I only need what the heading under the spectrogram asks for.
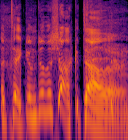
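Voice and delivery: loud, very high-pitched put-on Italian accent. Recapping a movie scene and redoing a line in an italian accent. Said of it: "That should be in an Italian accent".

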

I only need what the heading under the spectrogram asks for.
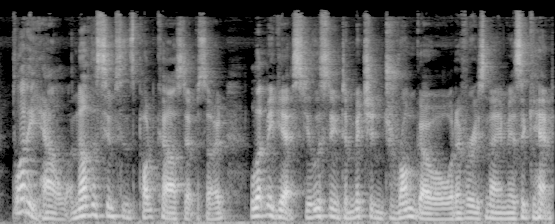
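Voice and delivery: usual speaking voice

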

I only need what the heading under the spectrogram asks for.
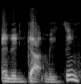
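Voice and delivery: voice jumps, cracking into a weird register. Discussing Spider-Man films: voice jumping to a weird octave. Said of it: "My voice went to a weird octave there".

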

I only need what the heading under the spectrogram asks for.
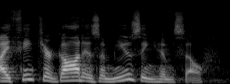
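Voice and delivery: ordinary talk, nothing marked

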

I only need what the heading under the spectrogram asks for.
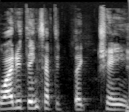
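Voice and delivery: usual speaking voice

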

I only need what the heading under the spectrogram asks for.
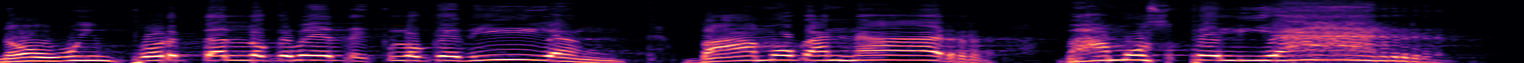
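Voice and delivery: Mexican-accented Spanish, very slow and high. Repeating a message in Spanish for someone, in a Mexican accent. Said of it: "I'm talking like the Mexican accent".

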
